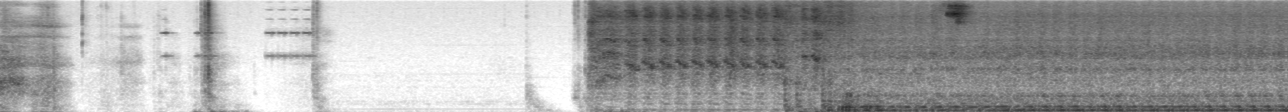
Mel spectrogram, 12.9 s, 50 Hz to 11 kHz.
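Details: Turbo SOHC Honda Civic d16z6 (locked VTEC) first start after rebuild and valve adjustment: after cranking it fires with a fast, light tapping over the idle; two valve adjusters had backed almost completely off, causing the loud valve noise.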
